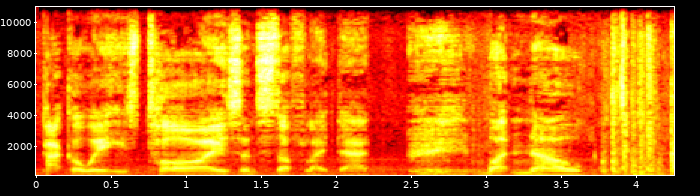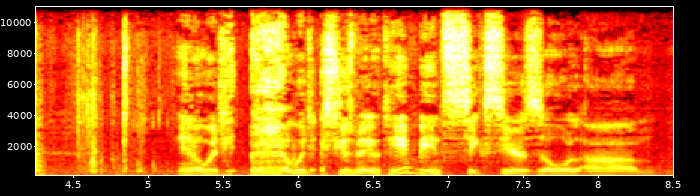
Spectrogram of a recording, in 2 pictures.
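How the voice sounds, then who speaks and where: A man talking casually to camera as a parent coach, rambling with many fillers and restarts, with a strong, loud voice. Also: medium pitch, big pitch swings, takes it slowly, noisy background.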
